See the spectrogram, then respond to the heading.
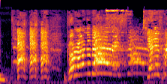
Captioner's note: laughing evilly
